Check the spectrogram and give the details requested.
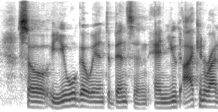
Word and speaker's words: BNSN: And then that just became bigger and bigger and and now it's become what's called Benson. And yes, it's after my last name, but it's spelled BNS.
